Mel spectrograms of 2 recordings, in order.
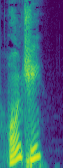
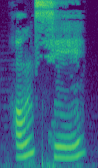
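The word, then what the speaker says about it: Hongqi: Вот, нам нужно было бы произносить это действительно аутентичненько, как это произносится на китайском, а именно, вот так вот. – Хонси. – Не хонцы, а вот так еще раз. – Хонси. – Хонси. Понятно вам?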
